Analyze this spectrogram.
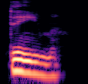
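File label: "deem", Australian English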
